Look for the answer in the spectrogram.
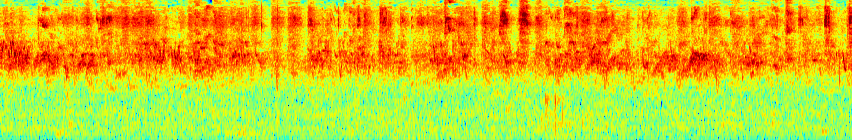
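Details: Dense budgerigar chatter with many high squeaky chirps and warbles running together without pause, suggesting several birds calling at once.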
